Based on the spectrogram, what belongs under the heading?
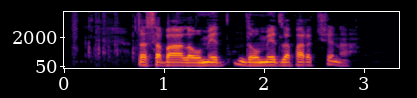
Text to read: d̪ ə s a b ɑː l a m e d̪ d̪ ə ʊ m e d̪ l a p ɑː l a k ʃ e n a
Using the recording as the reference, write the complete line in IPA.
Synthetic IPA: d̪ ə s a b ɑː l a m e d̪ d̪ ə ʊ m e d̪ l a p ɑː ɾ a k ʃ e n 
